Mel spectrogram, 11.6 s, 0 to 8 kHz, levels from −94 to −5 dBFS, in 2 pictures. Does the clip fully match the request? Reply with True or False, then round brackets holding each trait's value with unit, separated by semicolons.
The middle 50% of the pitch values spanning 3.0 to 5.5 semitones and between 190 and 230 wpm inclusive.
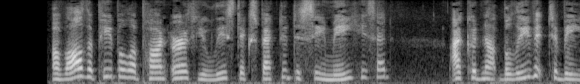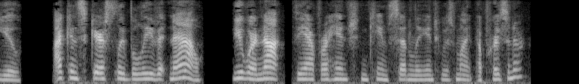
True (3.8 semitones; 205 wpm)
